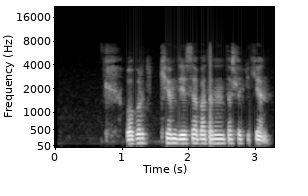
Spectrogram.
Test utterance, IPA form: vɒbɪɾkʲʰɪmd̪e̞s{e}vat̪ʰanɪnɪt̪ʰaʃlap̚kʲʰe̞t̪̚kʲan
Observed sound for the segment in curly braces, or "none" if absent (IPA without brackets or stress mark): a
